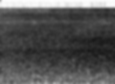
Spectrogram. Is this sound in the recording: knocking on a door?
no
